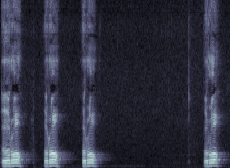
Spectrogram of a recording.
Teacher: on roule le r le bout de la langue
